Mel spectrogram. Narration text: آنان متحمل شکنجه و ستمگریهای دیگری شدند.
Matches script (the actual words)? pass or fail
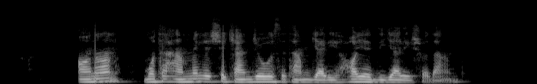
pass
